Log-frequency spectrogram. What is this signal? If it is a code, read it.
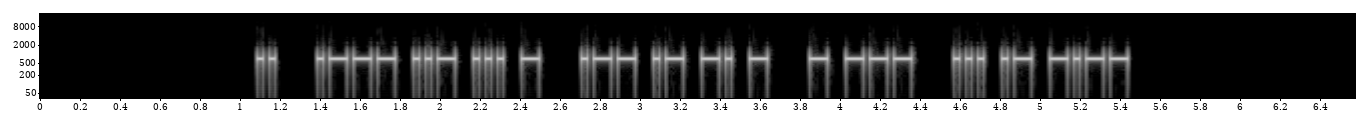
Morse code, heard as a keyed tone, about 40 wpm, 700 Hz. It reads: I JUST WANT TO SAY
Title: Sets of 5 Words Encore 40wpm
